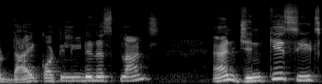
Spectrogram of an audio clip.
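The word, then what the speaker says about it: dicotyledon: बोलते हैं डाई कॉटिलीयन डाई कटलिन fast बोलने जाओगे तो स्पेलिंग में मिस्टेक हो सकती है अच्छे से बोलो डाई कटडाउन नहीं डीआई ई नहीं है ये डाई का मतलब टू होता है तो टू पार्ट्स में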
